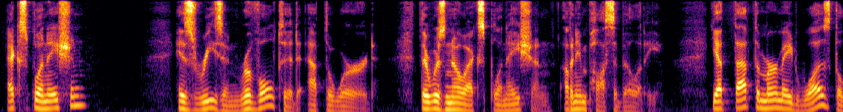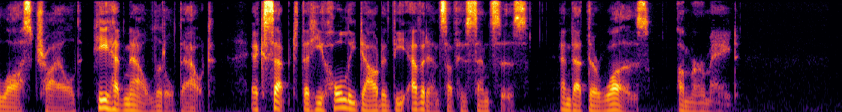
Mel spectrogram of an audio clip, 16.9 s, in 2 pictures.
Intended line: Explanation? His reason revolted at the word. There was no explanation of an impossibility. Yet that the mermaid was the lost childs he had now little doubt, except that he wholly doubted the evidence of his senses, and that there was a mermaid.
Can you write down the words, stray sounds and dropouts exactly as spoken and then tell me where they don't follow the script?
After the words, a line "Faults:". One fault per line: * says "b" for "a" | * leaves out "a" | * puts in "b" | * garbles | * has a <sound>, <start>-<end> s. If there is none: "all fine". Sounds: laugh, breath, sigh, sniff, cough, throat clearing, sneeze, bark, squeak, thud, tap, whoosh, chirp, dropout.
Explanation? His reason revolted at the word. There was no explanation of an impossibility. Yet that the mermaid was the lost child he had now little doubt, except that he wholly doubted the evidence of his senses, and that there was a mermaid.
Faults:
* says "child" for "childs"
